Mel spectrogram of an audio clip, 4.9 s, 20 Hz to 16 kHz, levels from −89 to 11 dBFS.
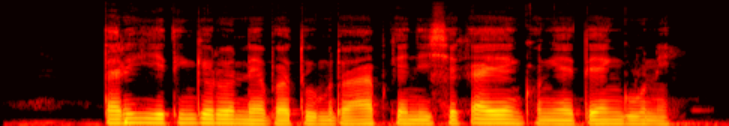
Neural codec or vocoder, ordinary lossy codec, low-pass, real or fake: none; none; 14.4 kHz; real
